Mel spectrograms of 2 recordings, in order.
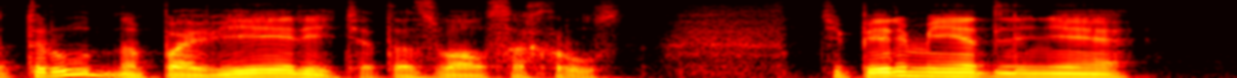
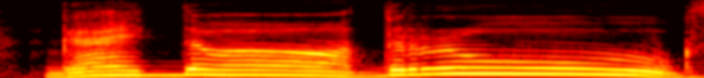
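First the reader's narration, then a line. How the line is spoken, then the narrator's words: Shout. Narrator (Russian): закричал Пашка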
